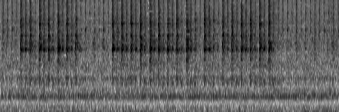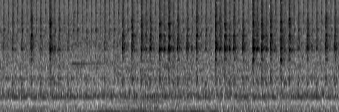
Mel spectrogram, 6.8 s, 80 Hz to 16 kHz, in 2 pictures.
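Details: Toyota 1NR-FE engine at idle with a noise complaint: fast, somewhat uneven light ticking over a steady idle, like noisy hydraulic lifters, possibly poor oil supply. Cause unconfirmed; engine being taken apart.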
